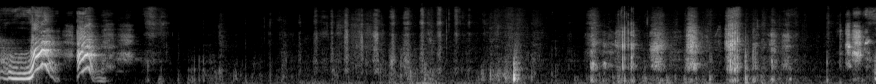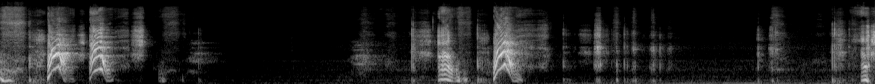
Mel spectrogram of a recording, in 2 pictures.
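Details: Pomeranian, described as attacking people, yapping fiercely in clustered bursts of shrill barks mixed with growly snarls, several silent gaps between flurries over about seventeen seconds.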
